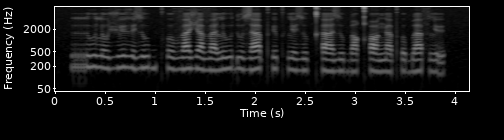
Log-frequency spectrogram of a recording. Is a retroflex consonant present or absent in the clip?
absent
